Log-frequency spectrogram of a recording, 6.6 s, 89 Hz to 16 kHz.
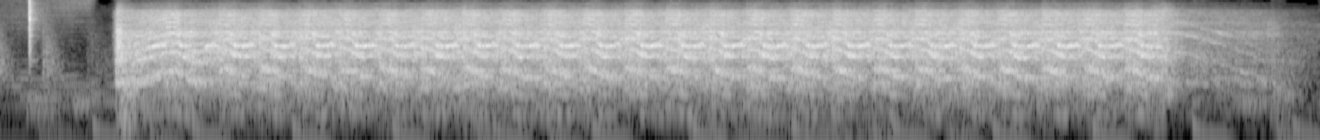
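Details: Jeep 4.6L stroker, rebuilt engine first start attempt in neutral, fuel pump priming: steady starter cranking about 2.5 beats a second, never catches; crank no-start, distributor timing later found one tooth off.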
